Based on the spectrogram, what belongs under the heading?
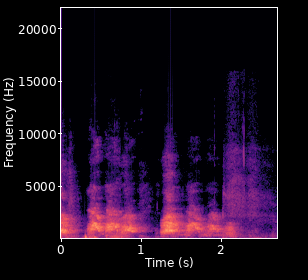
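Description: Two dogs, Bella and Otto, bark in two quick rough bursts, each a flurry of overlapping mid-pitched woofs that lasts under a second, with a short pause between and no talking.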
